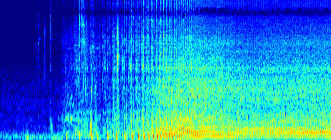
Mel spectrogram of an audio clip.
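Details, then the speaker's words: Honda lawn mower after carburettor work to fix surging, hot restart after several minutes of running: a few pull-start chugs, then a smooth, constant pitch with no hunting; surging fixed, though the engine was lightly smoking. "So the good news is that the engine had no issues starting back up when hot. There's also no surging, which is great news."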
